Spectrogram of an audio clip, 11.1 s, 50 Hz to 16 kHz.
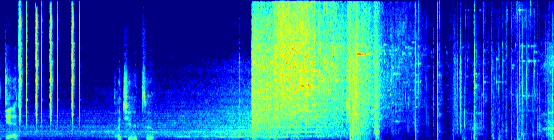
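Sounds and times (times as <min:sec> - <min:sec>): glass breaking crash: 0:05.0 - 0:08.5.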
